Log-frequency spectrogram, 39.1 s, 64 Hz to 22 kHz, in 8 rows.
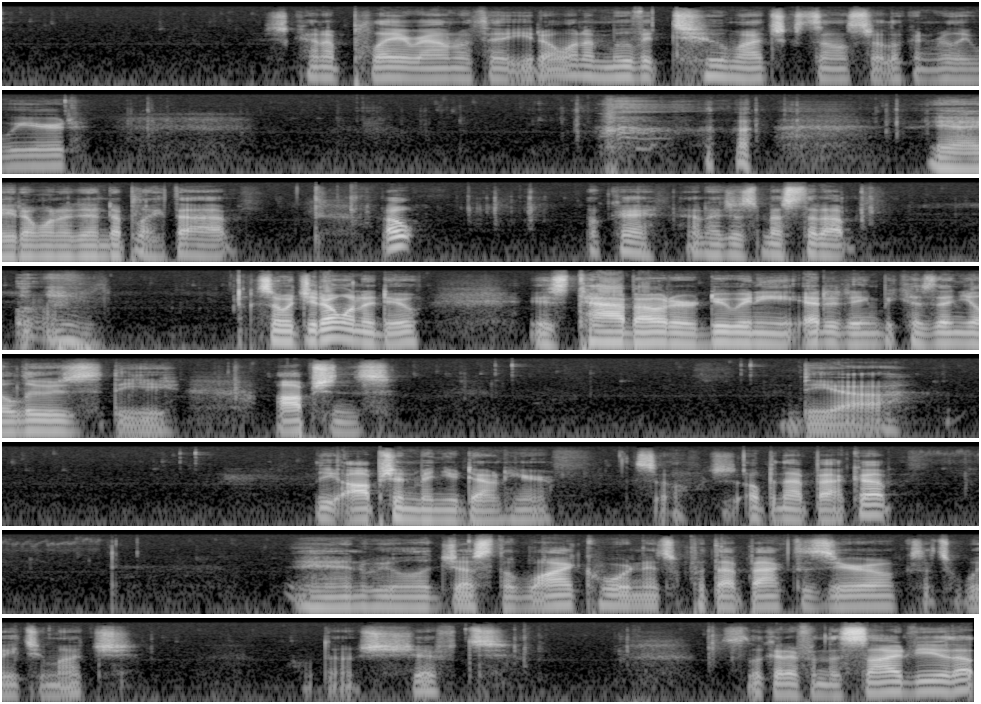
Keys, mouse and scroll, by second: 5.7-6.6 middle drag, 6.6-7.2 scroll down 1, 7.2 scroll down 1, 7.3-7.8 shift+middle drag, 7.8-8.6 scroll down 1, 8.6-9.4 middle drag, 9.4 Tab, 9.8 Tab, 12.3 ctrl+z, 13.0 ctrl+z, 18.9-20.6 middle drag, 20.6 KP_1, 25.4-27.0 drag, 27.0-27.6 middle drag, 27.6 scroll up 2, 28.2-33.0 middle drag, 33.0-36.9 drag, 36.9-37.8 middle drag, 37.8 KP_3.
